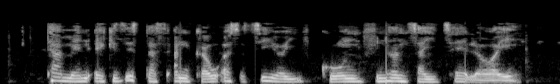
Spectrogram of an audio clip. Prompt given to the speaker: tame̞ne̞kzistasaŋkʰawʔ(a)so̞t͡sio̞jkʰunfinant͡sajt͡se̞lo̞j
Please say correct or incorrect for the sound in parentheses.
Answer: correct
